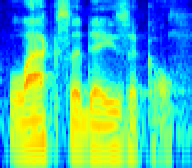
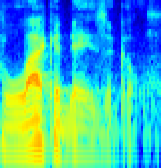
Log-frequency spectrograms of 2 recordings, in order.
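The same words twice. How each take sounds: First: An extra s sound is inserted in the word. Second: The word is said without an extra s sound. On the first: The speaker calls it wrong. "they put an S in it for some damn reason" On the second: The speaker calls it right. "It's lackadaisical"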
